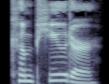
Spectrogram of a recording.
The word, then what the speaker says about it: computer: Computer. The stress is on the second syllable.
